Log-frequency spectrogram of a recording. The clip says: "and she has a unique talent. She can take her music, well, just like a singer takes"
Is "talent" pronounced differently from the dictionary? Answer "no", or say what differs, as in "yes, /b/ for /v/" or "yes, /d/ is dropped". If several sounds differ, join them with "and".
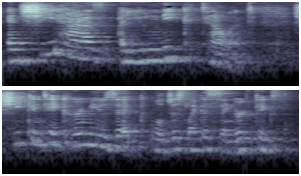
no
